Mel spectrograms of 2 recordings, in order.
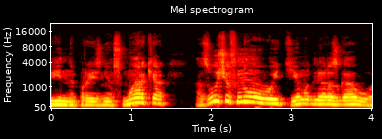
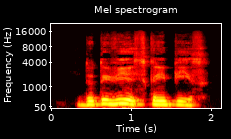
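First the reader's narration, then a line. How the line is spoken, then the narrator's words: Snorting. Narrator (Russian): хмыкнул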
